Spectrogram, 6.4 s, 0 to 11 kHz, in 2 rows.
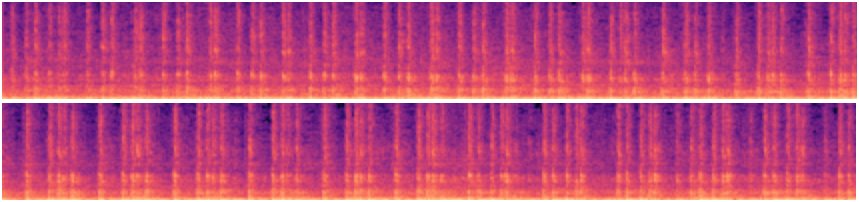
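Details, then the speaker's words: Ford F100 V8, fairly cold: deep rumble under load with a loose, uneven rattle from both exhaust hangers being broken, letting the pipe shake. "all the rattling you can hear is my exhaust hangers they're both broken but dang this thing sounds good"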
